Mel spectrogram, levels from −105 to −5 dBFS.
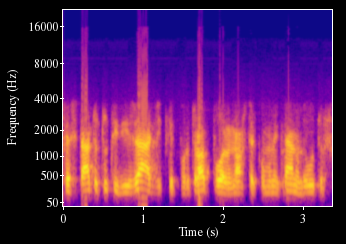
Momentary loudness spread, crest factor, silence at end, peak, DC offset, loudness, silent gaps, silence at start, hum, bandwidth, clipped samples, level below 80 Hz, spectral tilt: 10 LU; 14 dB; 0 s; 0 dBFS; under 0.1%; -14 LUFS; none; 0 s; none; 10.5 kHz; 0.2%; -58 dBFS; -6 dB/octave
